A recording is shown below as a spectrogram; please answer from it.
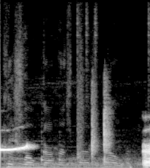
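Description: A woman whistling one clear note that rises slightly and stops about half a second in.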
